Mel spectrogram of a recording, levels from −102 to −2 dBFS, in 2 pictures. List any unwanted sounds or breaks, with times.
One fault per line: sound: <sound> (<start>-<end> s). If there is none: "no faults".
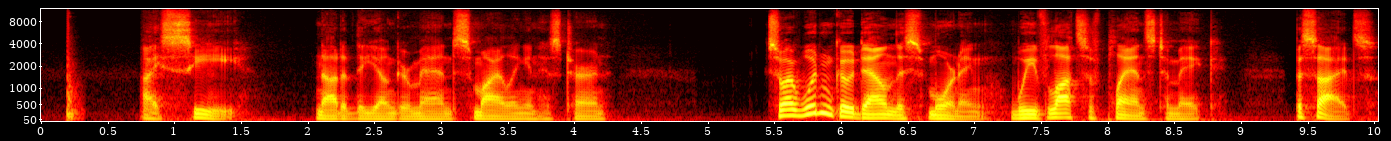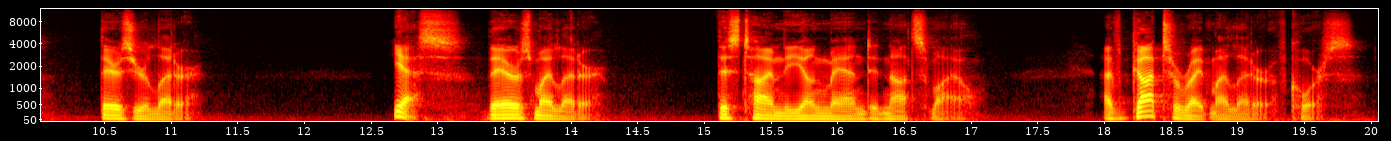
sound: thud (0.2-0.3 s)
